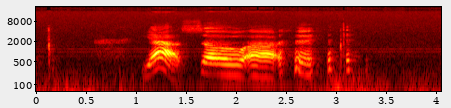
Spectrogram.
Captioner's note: laughing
